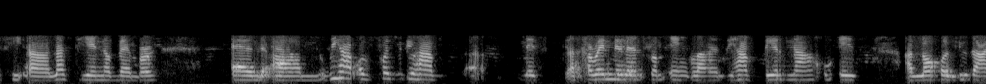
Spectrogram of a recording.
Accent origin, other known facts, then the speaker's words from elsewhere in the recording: Iceland; moved away; I'm from Iceland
